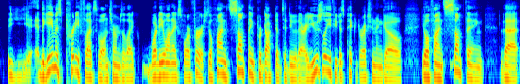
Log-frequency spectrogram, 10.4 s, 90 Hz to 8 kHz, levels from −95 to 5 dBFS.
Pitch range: 125-150 Hz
